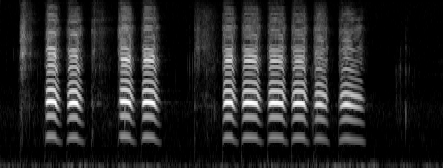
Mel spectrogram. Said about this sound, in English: I need to get some more duck calls. Some duck calls that have a different quacky sound. Just so we can have some variety.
